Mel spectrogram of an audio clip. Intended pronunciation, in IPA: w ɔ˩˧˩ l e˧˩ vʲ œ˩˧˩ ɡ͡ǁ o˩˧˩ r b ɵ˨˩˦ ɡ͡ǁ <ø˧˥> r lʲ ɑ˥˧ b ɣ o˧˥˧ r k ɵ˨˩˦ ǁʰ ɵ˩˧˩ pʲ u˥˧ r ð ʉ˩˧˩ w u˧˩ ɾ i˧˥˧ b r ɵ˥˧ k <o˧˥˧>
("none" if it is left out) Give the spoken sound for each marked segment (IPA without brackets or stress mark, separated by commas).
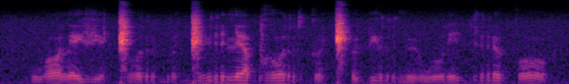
y˧˥, o˧˥˧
